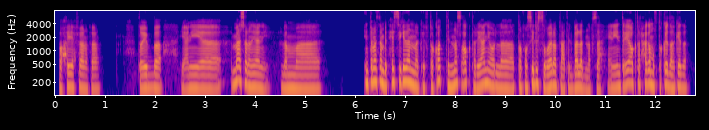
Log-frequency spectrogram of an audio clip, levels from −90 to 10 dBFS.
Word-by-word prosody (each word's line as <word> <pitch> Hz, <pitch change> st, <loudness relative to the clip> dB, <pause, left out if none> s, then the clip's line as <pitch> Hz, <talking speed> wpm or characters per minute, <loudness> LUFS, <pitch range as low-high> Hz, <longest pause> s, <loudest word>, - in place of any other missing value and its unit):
صحيح، 155 Hz, -1 st, +1 dB
فعلًا 145 Hz, -2 st, -1 dB
فعلًا. 140 Hz, +1 st, -5 dB, 0.8 s
طيب، 145 Hz, 0 st, +2 dB, 0.4 s
يعني 145 Hz, +1 st, -1 dB, 0.6 s
مثلًا 185 Hz, -4 st, +2 dB
يعني 145 Hz, -1 st, -3 dB, 0.2 s
لمّا 140 Hz, -1 st, -1 dB, 0.9 s
أنت 190 Hz, +2 st, +2 dB
مثلًا 205 Hz, 0 st, +4 dB
بتحس 195 Hz, +4 st, +1 dB
كده 205 Hz, 0 st, +6 dB
إنك 155 Hz, -6 st, +1 dB
افتقدت 210 Hz, +7 st, -1 dB
الناس 175 Hz, +3 st, 0 dB
أكتر 175 Hz, -4 st, -1 dB
يعني 175 Hz, +4 st, +2 dB
والّا 145 Hz, -3 st, 0 dB
التفاصيل 145 Hz, +5 st, 0 dB
الصغيرة 165 Hz, -3 st, +2 dB
بتاعة 140 Hz, -4 st, -3 dB
البلد 150 Hz, 0 st, +1 dB
نفسها، 130 Hz, +2 st, -6 dB
يعني 150 Hz, +1 st, -2 dB
أنت 155 Hz, 0 st, -3 dB
إيه 180 Hz, +3 st, +2 dB
أكتر 185 Hz, 0 st, 0 dB
حاجة 180 Hz, 0 st, +1 dB
مفتقدها 165 Hz, -2 st, 0 dB
كده؟ 145 Hz, -1 st, -2 dB
150 Hz, 140 wpm, -24 LUFS, 145-180 Hz, 0.9 s, كده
